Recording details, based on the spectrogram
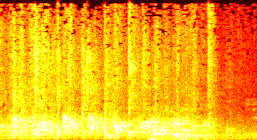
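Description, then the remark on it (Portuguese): An audience applauds steadily for the interpreters present, a dense wash of many hands clapping at an even level with a faint murmur of voices underneath. “Também queria pedir um aplauso para os intérpretes que estão aqui, por favor.”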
